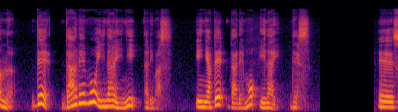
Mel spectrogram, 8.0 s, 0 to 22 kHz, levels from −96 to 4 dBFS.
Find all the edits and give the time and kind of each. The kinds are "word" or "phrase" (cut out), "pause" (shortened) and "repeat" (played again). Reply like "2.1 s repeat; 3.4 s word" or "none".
3.6 s pause; 4.2 s word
